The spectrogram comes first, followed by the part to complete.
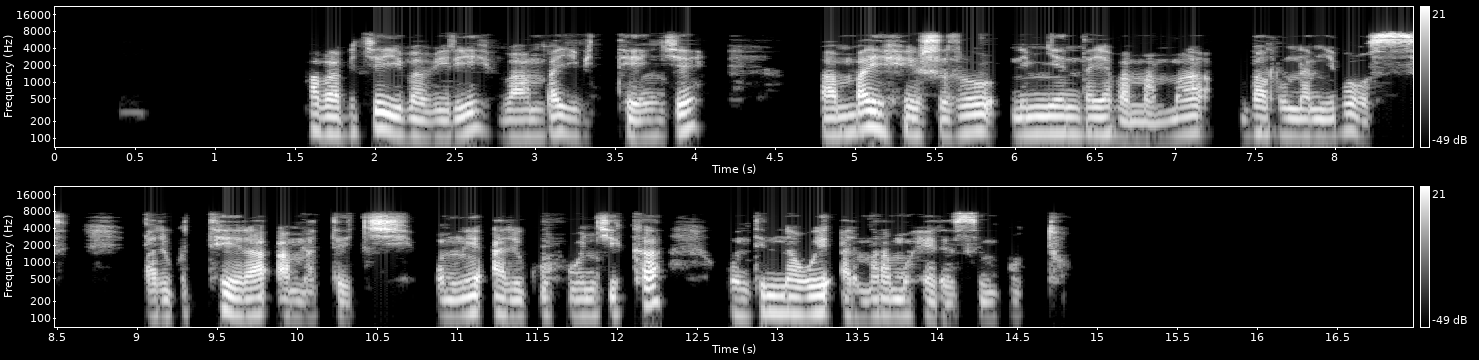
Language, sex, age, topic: Kinyarwanda, male, 25-35, agriculture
